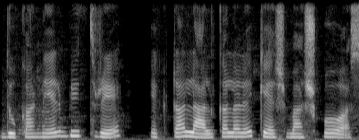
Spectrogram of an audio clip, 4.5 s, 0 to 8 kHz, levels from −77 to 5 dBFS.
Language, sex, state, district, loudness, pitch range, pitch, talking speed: Bengali, female, Assam, Hailakandi, -16 LUFS, 200-230 Hz, 210 Hz, 105 wpm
